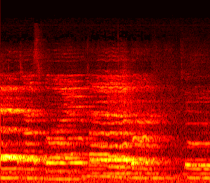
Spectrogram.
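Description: Three women's voices singing a cappella in harmony, holding long notes, with a brief break near the end before the next chord.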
